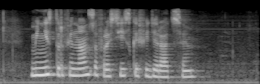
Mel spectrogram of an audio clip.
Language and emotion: Russian, neutral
